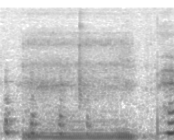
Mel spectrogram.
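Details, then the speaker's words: One low, rumbling, droning snore from a sleeping small female puppy, very loud for her size; snoring that continues even when she is moved. "would be coming from this little lady puppy she's so cute until you try to get some sleep that's what she sounds like how do you sleep with that you know hey reading you're snoring kind of loud could you stop no okay"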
